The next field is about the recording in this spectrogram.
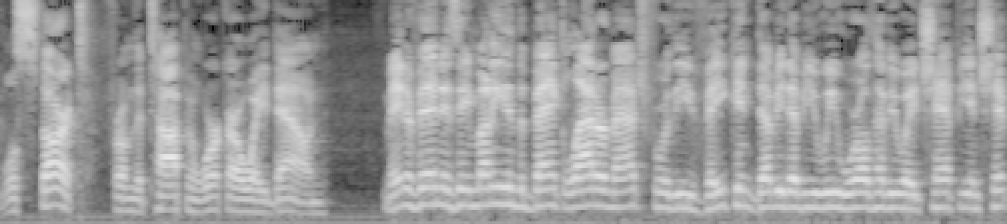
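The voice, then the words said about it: Boston accent. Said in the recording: “I'm already talking with my Boston accent.”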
